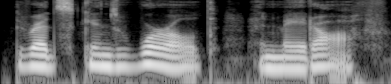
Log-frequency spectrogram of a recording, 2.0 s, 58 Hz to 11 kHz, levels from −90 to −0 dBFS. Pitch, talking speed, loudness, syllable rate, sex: 170 Hz, 185 wpm, -18 LUFS, 4.9 syllables/s, female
